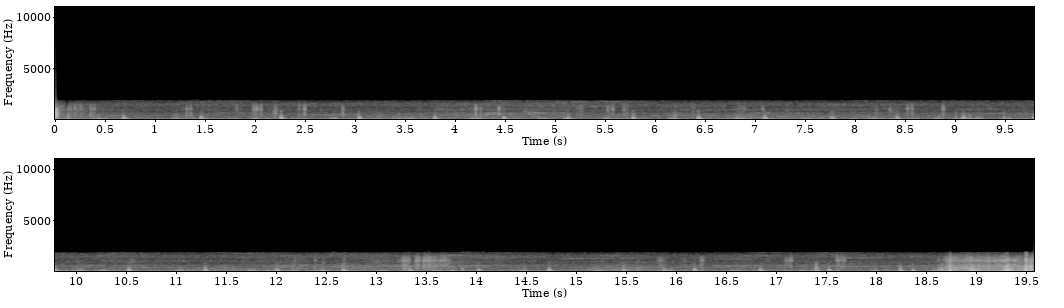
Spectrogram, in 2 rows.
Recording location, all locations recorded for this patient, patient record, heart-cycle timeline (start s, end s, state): aortic valve (AV)
aortic valve (AV)+pulmonary valve (PV)+tricuspid valve (TV)+mitral valve (MV)
#Age: Adolescent
#Sex: Male
#Height: 170.0 cm
#Weight: 72.4 kg
#Pregnancy status: False
#Murmur: Absent
#Murmur locations: nan
#Most audible location: nan
#Systolic murmur timing: nan
#Systolic murmur shape: nan
#Systolic murmur grading: nan
#Systolic murmur pitch: nan
#Systolic murmur quality: nan
#Diastolic murmur timing: nan
#Diastolic murmur shape: nan
#Diastolic murmur grading: nan
#Diastolic murmur pitch: nan
#Diastolic murmur quality: nan
#Outcome: Abnormal
#Campaign: 2015 screening campaign
0.00	0.78	unannotated
0.78	1.14	diastole
1.14	1.28	S1
1.28	1.44	systole
1.44	1.58	S2
1.58	1.96	diastole
1.96	2.08	S1
2.08	2.24	systole
2.24	2.34	S2
2.34	2.70	diastole
2.70	2.86	S1
2.86	3.02	systole
3.02	3.14	S2
3.14	3.48	diastole
3.48	3.62	S1
3.62	3.78	systole
3.78	3.88	S2
3.88	4.16	diastole
4.16	4.32	S1
4.32	4.44	systole
4.44	4.56	S2
4.56	4.84	diastole
4.84	4.96	S1
4.96	5.08	systole
5.08	5.20	S2
5.20	5.48	diastole
5.48	5.60	S1
5.60	5.76	systole
5.76	5.86	S2
5.86	6.14	diastole
6.14	6.28	S1
6.28	6.40	systole
6.40	6.52	S2
6.52	6.80	diastole
6.80	6.94	S1
6.94	7.08	systole
7.08	7.18	S2
7.18	7.48	diastole
7.48	7.60	S1
7.60	7.74	systole
7.74	7.84	S2
7.84	8.12	diastole
8.12	8.26	S1
8.26	8.40	systole
8.40	8.50	S2
8.50	8.76	diastole
8.76	8.90	S1
8.90	9.06	systole
9.06	9.22	S2
9.22	9.48	diastole
9.48	9.62	S1
9.62	9.76	systole
9.76	9.90	S2
9.90	10.20	diastole
10.20	10.34	S1
10.34	10.50	systole
10.50	10.64	S2
10.64	10.98	diastole
10.98	11.12	S1
11.12	11.26	systole
11.26	11.38	S2
11.38	11.72	diastole
11.72	11.86	S1
11.86	12.00	systole
12.00	12.12	S2
12.12	12.38	diastole
12.38	12.54	S1
12.54	12.64	systole
12.64	12.78	S2
12.78	13.02	diastole
13.02	13.14	S1
13.14	13.32	systole
13.32	13.42	S2
13.42	13.72	diastole
13.72	13.84	S1
13.84	14.00	systole
14.00	14.10	S2
14.10	14.40	diastole
14.40	14.56	S1
14.56	14.72	systole
14.72	14.86	S2
14.86	15.16	diastole
15.16	15.30	S1
15.30	15.46	systole
15.46	15.56	S2
15.56	15.86	diastole
15.86	16.00	S1
16.00	16.16	systole
16.16	16.28	S2
16.28	16.56	diastole
16.56	16.66	S1
16.66	16.82	systole
16.82	16.96	S2
16.96	17.24	diastole
17.24	17.36	S1
17.36	19.58	unannotated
